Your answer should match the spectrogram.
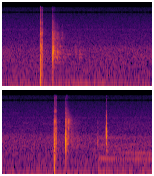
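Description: Two slingshot shots about three seconds apart. Each is a sharp snap as the bands are released, followed about a quarter second later by a ringing hit on the tin can target. A lighter click comes near the end.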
